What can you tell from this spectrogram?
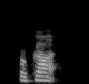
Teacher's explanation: an unstressed syllable followed by a stressed one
